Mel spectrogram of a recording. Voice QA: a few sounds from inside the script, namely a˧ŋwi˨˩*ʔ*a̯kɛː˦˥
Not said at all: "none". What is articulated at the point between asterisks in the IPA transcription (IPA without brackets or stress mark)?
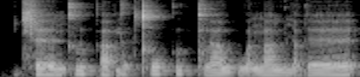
none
